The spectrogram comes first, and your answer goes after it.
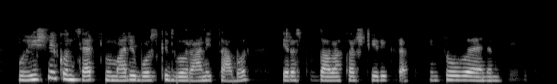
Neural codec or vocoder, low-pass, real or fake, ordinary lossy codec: none; 5.4 kHz; real; none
